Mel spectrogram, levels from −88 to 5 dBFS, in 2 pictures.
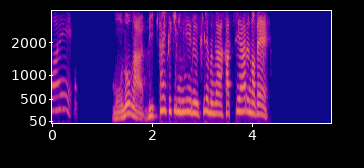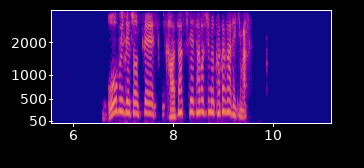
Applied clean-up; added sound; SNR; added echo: neural mask model Resemble Enhance denoiser.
